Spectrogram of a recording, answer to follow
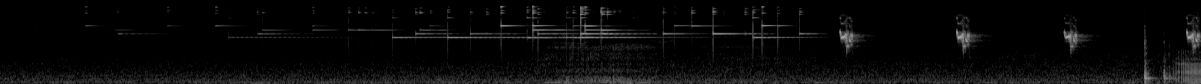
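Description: Delicate high chime tones struck one after another and ringing on, overlapping like wind chimes. From about eight seconds in they give way to short, sharp chirps repeating about once a second.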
